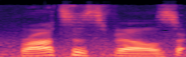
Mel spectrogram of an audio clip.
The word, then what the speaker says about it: Roncesvalles: This is really Roncesvalles Avenue, if you think about it. The S on Roncesvalles is optional. People pronounce it differently, even the people that live there.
